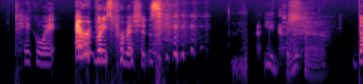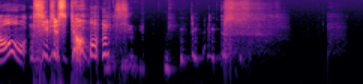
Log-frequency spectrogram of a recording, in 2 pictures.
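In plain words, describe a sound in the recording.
A young woman laughs into a close microphone.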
